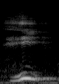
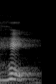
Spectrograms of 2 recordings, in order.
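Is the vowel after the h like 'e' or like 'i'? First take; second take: i; e. First: The vowel after h sounds like i. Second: The vowel after h sounds like e. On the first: The speaker calls it right. "je dois dire hi, him" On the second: The speaker calls it wrong. "je dois pas dire he, him"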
